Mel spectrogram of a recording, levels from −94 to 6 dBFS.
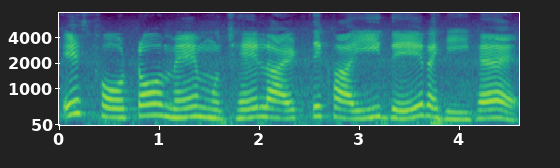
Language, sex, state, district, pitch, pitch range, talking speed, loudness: Hindi, female, Madhya Pradesh, Katni, 235 Hz, 220-265 Hz, 115 wpm, -12 LUFS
